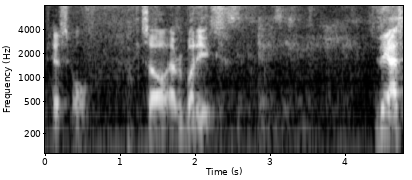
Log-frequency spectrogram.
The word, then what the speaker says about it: Piskel: So instead, we're gonna use it's called Piskel.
